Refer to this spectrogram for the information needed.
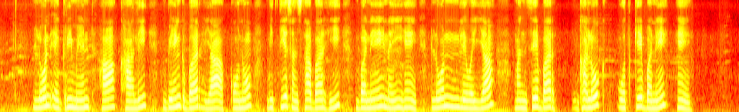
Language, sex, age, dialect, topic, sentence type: Chhattisgarhi, female, 25-30, Central, banking, statement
